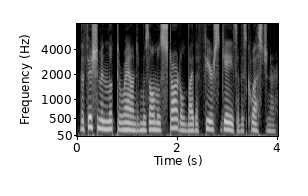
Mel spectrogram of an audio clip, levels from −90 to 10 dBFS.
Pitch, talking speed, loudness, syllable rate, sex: 190 Hz, 225 wpm, -17 LUFS, 6.1 syllables/s, female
